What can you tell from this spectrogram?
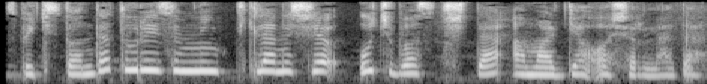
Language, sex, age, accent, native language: Uzbek, female, under 19, Jizzax, Uzbek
